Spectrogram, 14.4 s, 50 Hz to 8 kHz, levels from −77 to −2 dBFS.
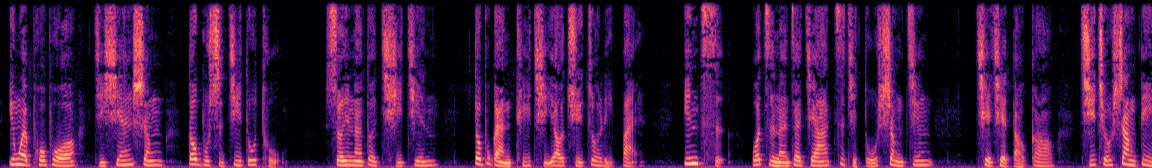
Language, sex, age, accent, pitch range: Chinese, female, 50-69, American, 150-220 Hz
